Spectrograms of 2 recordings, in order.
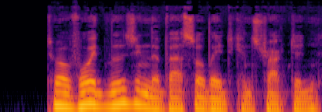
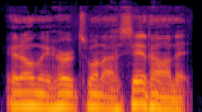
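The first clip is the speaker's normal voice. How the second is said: lightly voiced wounded brother, joking through the pain; a hint of a hurt young man making a joke; 5 semitones higher than usual. A narrator's reading. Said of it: "he joked in pain".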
